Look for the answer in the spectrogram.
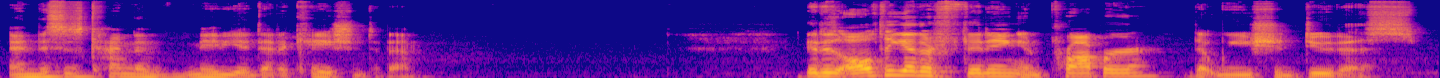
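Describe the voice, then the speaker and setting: A man's voice: mid-range voice, very animated, sharp tone, husky. A man teaching by example, reading a text aloud and stopping to puzzle over it informally in his own words. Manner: informal, pausing to puzzle over and paraphrase what he reads. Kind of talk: read-aloud demonstration, thinking out loud.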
